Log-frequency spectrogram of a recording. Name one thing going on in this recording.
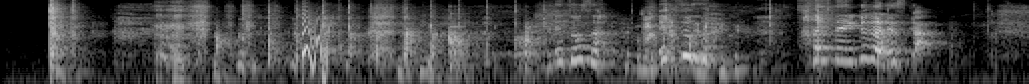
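Young women laugh loudly.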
